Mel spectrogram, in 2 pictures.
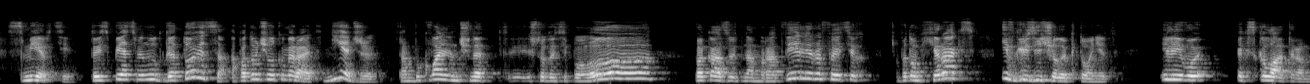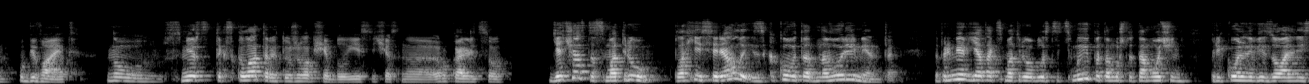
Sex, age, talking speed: male, 20-39, 150 wpm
